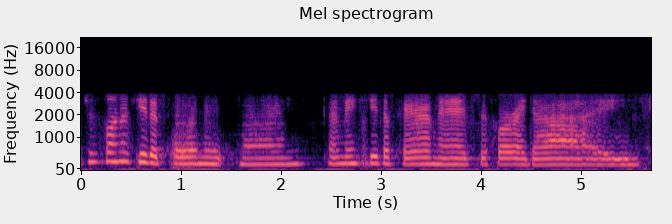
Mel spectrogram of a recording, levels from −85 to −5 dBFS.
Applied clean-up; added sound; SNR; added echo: neural separator model SepFormer DNS4.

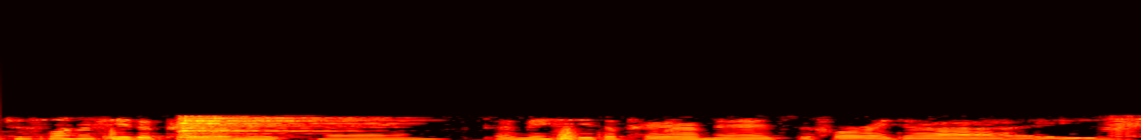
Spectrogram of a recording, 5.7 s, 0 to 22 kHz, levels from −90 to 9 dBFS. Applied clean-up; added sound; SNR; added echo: classical method Wiener filter.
